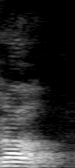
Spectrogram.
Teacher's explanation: ऐसे वर्ण जिनके उच्चारण में जीभ तालू से लुढ़क कर स्पर्श करे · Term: लुंठित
